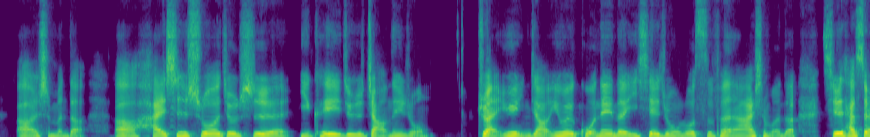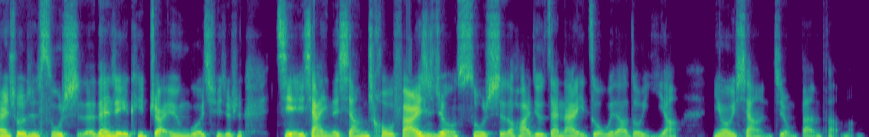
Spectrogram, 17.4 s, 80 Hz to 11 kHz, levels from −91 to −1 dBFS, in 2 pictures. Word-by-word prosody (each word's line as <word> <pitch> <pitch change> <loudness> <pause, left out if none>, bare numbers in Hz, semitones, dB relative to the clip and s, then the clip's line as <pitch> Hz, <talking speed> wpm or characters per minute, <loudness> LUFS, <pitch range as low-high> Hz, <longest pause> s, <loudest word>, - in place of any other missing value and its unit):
啊， 185 - -4
什 195 +1 -5
么 195 - -6
的。 - - -8 0.3
啊， 180 -3 -1
还 190 0 0
是 230 +2 +1
说 220 0 +2
就 215 -1 +2
是 200 +1 +1
你 185 -2 -4
可 215 +2 0
以 195 -1 +7
就 190 0 0
是 200 +1 0
找 195 - -2
那 195 -1 -2
种 235 - -9 0.5
转 - - +4
运， 220 -4 +2
你 - - -5
知 190 - 0
道， 185 +3 -1
因 225 +2 +1
为 230 -2 +4
国 180 -5 -2
内 210 +1 +2
的 180 -3 +2
一 190 - -2
些 200 +1 +1
这 205 - -2
种 185 -4 -4
螺 - - -1
蛳 225 +5 -7
粉 210 -7 -2
啊 155 +5 0
什 230 -3 -3
么 185 -3 -8
的， 175 +1 -6 0.2
其 220 - +5
实 230 - +10
它 255 - +5
虽 250 +1 +3
然 220 - +5
说 215 -1 +3
是 205 +1 +1
速 220 -2 -1
食 195 0 -4
的， 185 - -3
但 285 +6 +4
是 215 - +5
也 200 - +3
可 200 - -8
以 - - -3
转 205 - 0
运 195 +1 -3
过 190 -3 -2
去， 190 +2 -6
就 195 - -3
是 235 +5 -6 0.3
解 195 -2 +3
一 185 - +2
下 235 +5 +3
你 190 - -3
的 175 - -1
乡 210 +5 -2
愁。 190 -5 -2
反 185 -1 +1
而 185 - +7
是 285 +2 -2
这 260 - +2
种 190 -6 -1
速 230 +1 -2
食 205 -2 -3
的 180 - -3
话 190 -1 -4
就 185 +1 -2
在 220 +3 -3
哪 175 -1 -2
里 180 0 -4
做 185 - -5
味 165 +2 -6
道 160 - -4
都 175 -1 -5
一 195 +5 -12
样， - - -8 0.3
你 210 - -5
有 200 -3 0
想 230 +5 -6
这 190 -3 -6
种 230 - -12
办 190 - -9
法 - - -15
吗？ 255 0 -19
200 Hz, 325 characters per minute, -18 LUFS, 185-220 Hz, 0.5 s, 实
